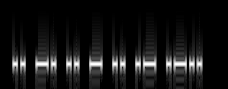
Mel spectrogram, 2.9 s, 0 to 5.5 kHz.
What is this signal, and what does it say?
Morse code, heard as a keyed tone, about 25 wpm, 600 Hz. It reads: INITIAL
